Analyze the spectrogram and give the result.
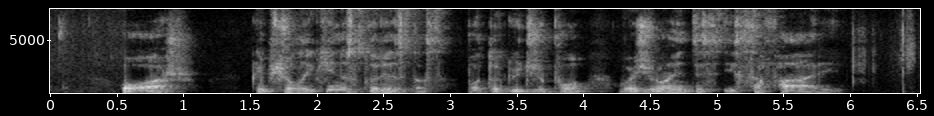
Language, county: Lithuanian, Kaunas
